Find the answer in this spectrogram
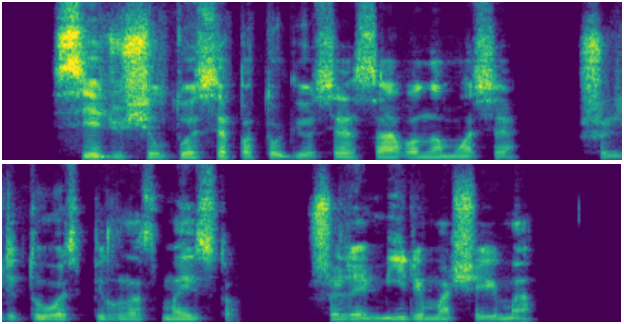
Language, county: Lithuanian, Vilnius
